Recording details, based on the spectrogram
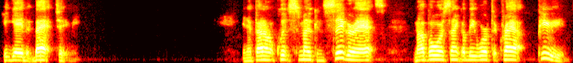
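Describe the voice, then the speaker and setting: A woman's voice: on the low side, steady tone, normal speed, pauses often. Earnest woman on a live stream. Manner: rambling, earnest and confiding. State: shaky from nicotine withdrawal. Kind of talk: casual live stream talk.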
